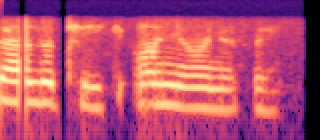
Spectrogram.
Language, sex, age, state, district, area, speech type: Kashmiri, female, 18-30, Jammu and Kashmir, Kupwara, rural, conversation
